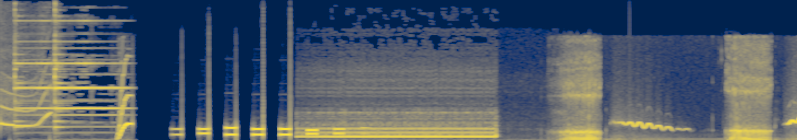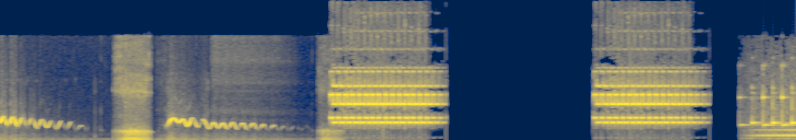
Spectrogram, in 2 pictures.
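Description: Cartoon sound effects for a sleeping character: a whistle glide and a few short beeps, a steady tone, then three comic snores, each followed by a falling, warbling whistle. Near the end, a ringing bell goes off twice, like an alarm clock.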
